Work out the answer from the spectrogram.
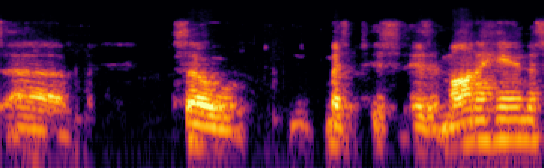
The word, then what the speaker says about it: Monaghan: remember too is uh so much is it monahan that's how you say it michelle monaghan like with it when this movie came out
